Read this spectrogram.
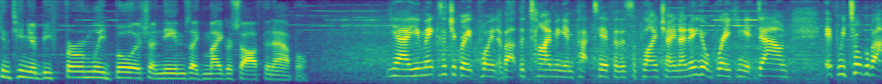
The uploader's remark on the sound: is live from The New York Stock Exchange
